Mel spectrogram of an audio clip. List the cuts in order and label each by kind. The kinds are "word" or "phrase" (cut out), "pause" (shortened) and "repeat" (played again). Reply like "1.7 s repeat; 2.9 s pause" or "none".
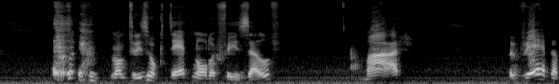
none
